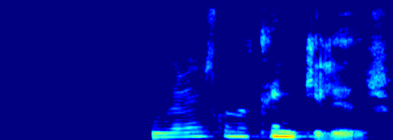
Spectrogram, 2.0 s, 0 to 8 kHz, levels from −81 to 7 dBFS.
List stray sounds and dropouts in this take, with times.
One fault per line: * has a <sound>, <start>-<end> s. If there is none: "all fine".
all fine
